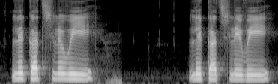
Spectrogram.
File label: "lekvclewe", Muscogee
